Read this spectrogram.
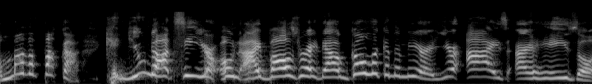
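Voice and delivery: high-pitched, exasperated friendly rant; playful mock yelling. Telling K T to look in the mirror, playfully yelling. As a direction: re-enact yelling at a friend in fun. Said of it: "I literally start yelling at K T".

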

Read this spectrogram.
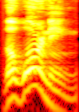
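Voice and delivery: loud alarmed cry; excited exclamation. Acted. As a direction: call it out in alarm. Excited quote read aloud.

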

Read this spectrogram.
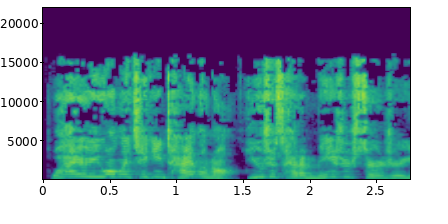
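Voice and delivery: imitating an upset midwife's scolding; mock angry midwife. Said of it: "got mad at me".

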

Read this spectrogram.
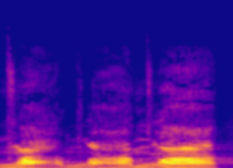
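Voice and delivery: loud, high smacking kisses; big exaggerated cheek kisses; bearded host kissing loudly on both cheeks. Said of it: "just going".

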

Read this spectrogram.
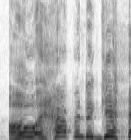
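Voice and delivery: high, loud retold scream; excited screaming. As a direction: cry out in giddy disbelief. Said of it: "I'm screaming".

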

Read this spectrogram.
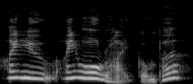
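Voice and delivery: high, hesitant worried question; anxious. A narrator's reading. Zebra checks on muddled bear, anxious high voice. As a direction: ask with anxious concern, pitched high. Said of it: "asked Stripey anxiously".

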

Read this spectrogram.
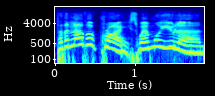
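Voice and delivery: loud, high exasperated cry; exasperated outcry. Real, not acted. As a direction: throw your hands up and yell it. Exasperated outburst at herself.

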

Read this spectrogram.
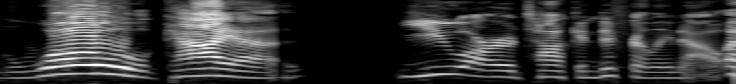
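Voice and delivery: loud drawn-out mock astonishment, then settling; exaggerated parental amazement; retold parents' surprise. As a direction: imitate startled parents, booming the first word. Voices parents startled by her accent.

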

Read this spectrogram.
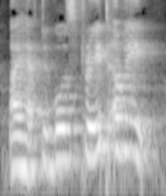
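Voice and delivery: usual speaking voice

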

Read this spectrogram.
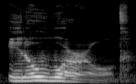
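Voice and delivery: slow, loud movie trailer announcer. Shown as a demonstration. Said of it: "like that kind of style".

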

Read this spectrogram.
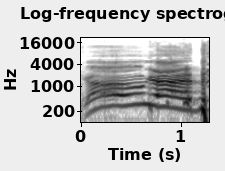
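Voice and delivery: high, loud wailing that breaks into laughter; mock sobbing wail. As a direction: replay the breakdown as a hammed-up cry. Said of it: "I'm just like".

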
